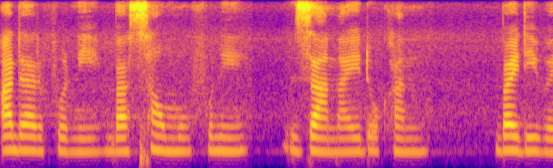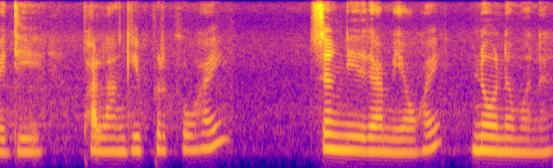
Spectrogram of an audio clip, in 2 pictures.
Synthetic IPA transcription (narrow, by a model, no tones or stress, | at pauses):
adaɾpʰɯɾnibasawmupʰuɾni | zanajdɔkʰan | bajdibajdi | pʰalaŋɡipʰɯɾkʰɯwɦaj | z̥ɯŋniɡamijawɦaj | nɔnɯmɯnɯ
